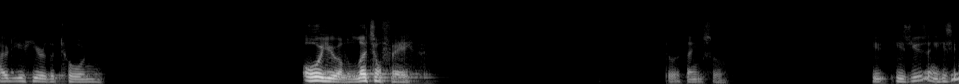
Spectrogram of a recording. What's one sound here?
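A middle-aged man speaks calmly into a microphone, with pauses between phrases.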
